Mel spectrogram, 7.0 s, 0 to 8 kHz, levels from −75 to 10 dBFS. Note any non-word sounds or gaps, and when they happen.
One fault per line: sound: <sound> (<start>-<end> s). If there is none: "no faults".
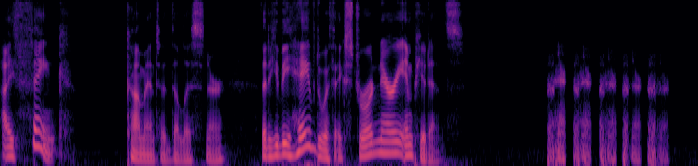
sound: laugh (5.5-6.7 s)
